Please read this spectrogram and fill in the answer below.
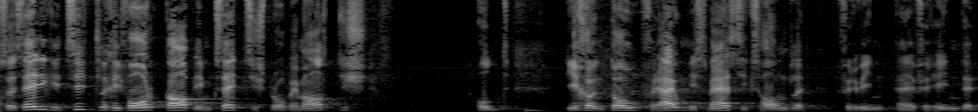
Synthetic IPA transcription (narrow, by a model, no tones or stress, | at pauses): soəseɾiɡit͡sit̪ləχifɔːrɡ̥ɑːb̥əɪmksɛt͡sɪʃprɔblemɑːt̪iʃ | ʊnt | d̥iːχœnt̪owfəɾhɛltnɪsmæːsikshɑnd̪ləfɾfəɾhɪnd̪əɾə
